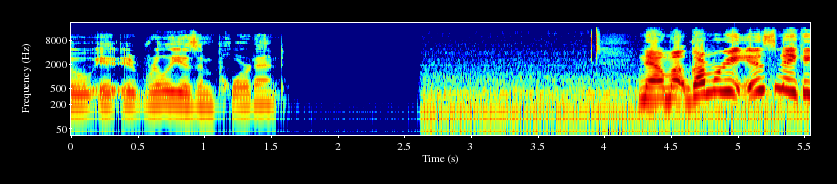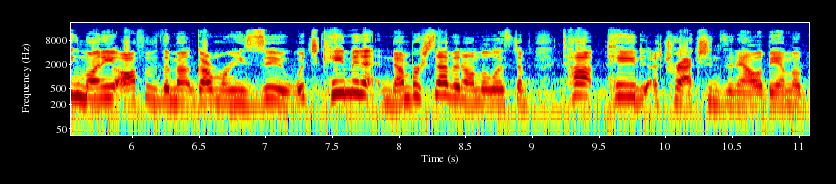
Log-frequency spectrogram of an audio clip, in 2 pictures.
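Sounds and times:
faint hum: 0.0s - 11.0s
low outdoor rumble: 0.0s - 11.0s.

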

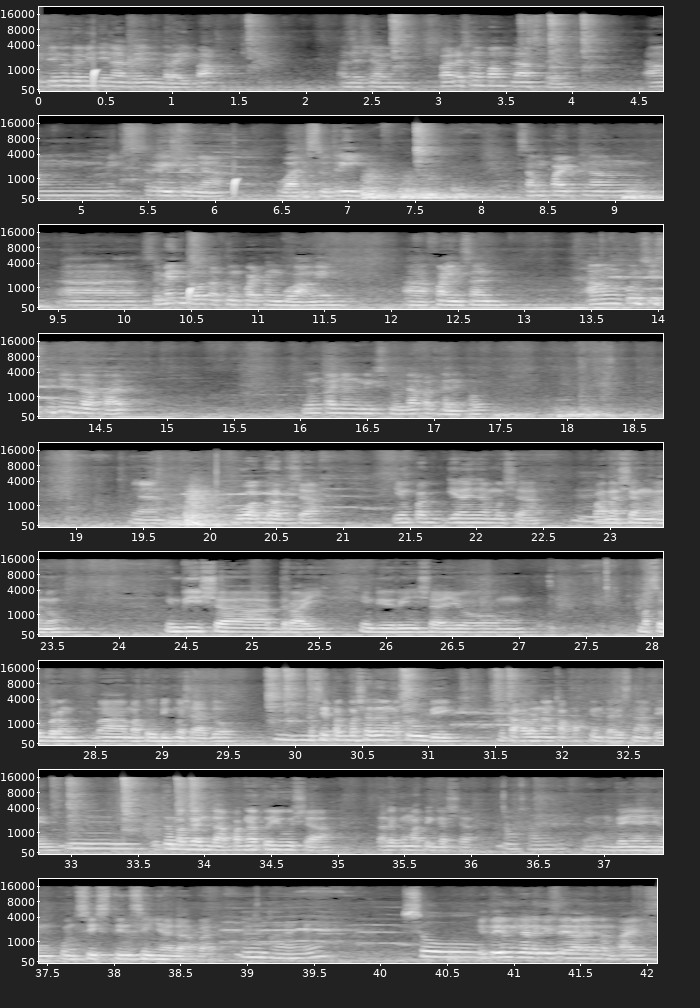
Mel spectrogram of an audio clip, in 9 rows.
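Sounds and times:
rooster crowing: 13.4s - 15.0s, 19.6s - 21.5s, 30.9s - 32.3s, 38.7s - 41.0s
man speaking: 21.5s - 23.7s
man talking: 21.5s - 23.7s.

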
